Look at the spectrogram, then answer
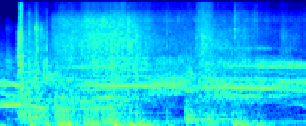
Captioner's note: screaming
